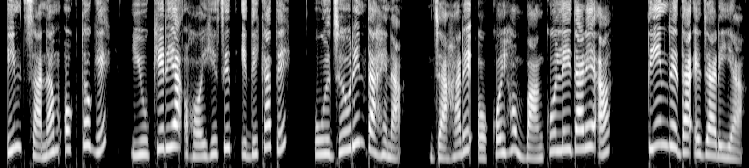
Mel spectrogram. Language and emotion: Santali, surprised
